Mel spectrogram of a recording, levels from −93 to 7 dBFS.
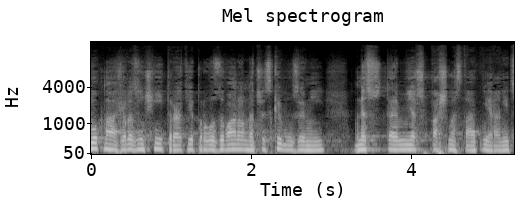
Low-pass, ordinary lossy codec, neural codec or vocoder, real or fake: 14.4 kHz; AAC, 48 kbps; codec, 44.1 kHz, 2.6 kbps, DAC; fake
